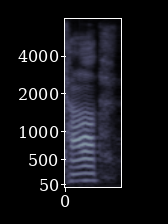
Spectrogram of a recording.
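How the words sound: It is said in a northern English accent. "or even the north of England"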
